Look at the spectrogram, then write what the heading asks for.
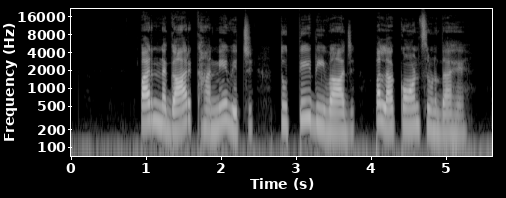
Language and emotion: Punjabi, neutral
